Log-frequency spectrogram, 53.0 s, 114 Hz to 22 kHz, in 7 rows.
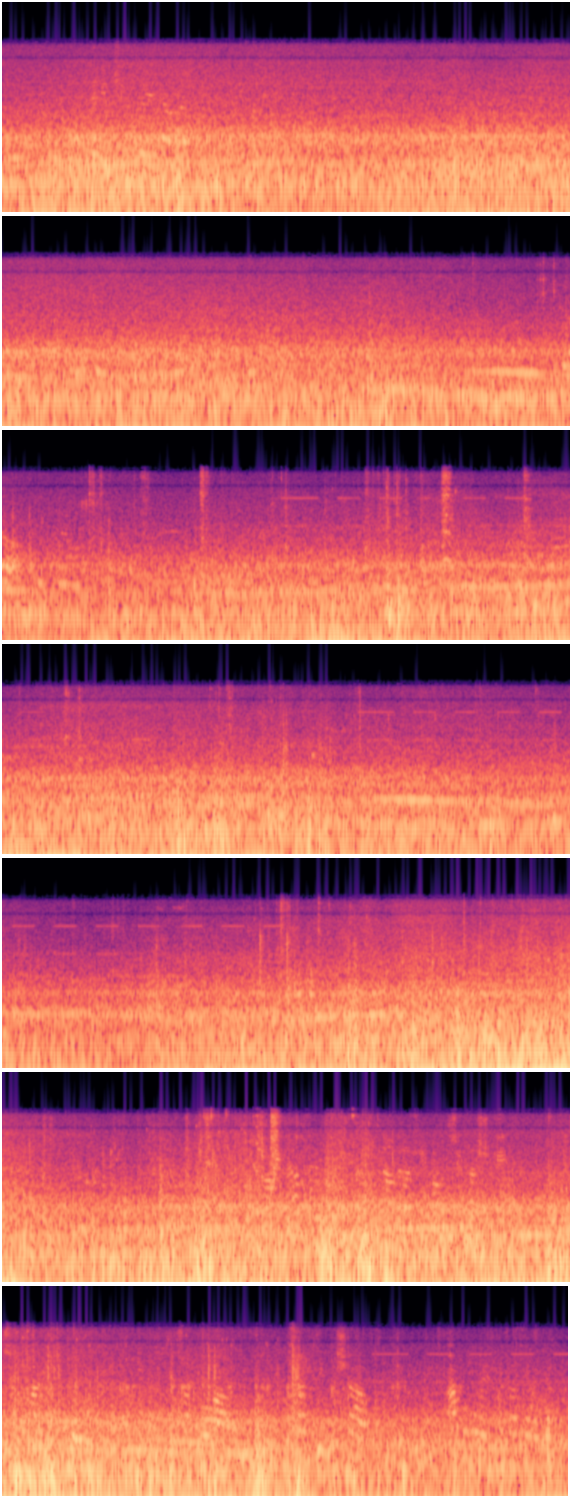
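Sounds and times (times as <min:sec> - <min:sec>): bus engine under load: 0:00.0 - 0:52.9.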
